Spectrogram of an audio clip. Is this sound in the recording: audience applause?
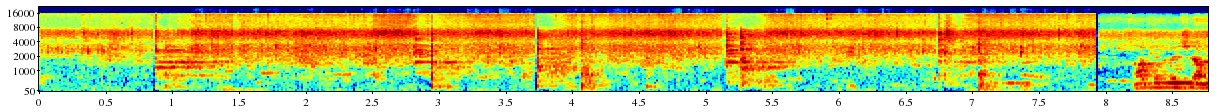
no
